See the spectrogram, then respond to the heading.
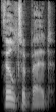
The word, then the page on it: filter bed: British English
